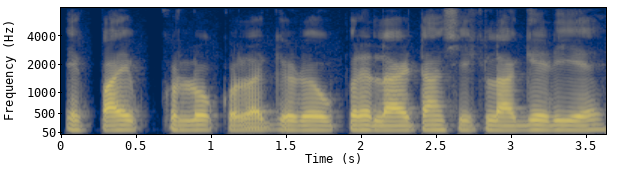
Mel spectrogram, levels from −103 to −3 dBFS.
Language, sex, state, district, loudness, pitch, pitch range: Marwari, male, Rajasthan, Churu, -26 LUFS, 110 Hz, 105-110 Hz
